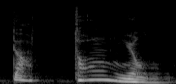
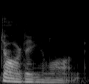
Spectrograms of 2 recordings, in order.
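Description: First: The name is said as 'D'Artagnan'. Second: The name sounds like the words 'darting on'. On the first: The speaker calls it right. "you pronounce it D'Artagnan" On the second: The speaker calls it wrong. "you don't pronounce it darting on"

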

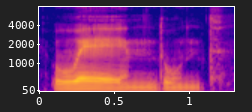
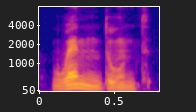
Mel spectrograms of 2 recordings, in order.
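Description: First: The first vowel is held long. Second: The first vowel is kept short. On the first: It means they sell. The speaker calls it right. "getting the long vowels here in wendunt" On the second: It would be a different word. The speaker calls it wrong. "if we say it with a short vowel"

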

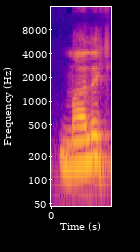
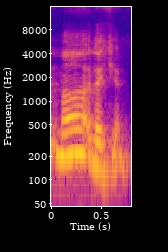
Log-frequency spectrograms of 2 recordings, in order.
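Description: First: The word ends on a consonant, without a final vowel. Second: The word ends with a short final vowel. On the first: The speaker calls it wrong. "Malek değil" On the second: The speaker calls it right. "de maleke"

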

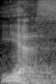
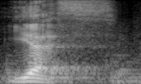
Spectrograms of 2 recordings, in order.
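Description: First: It is said at normal, quieter volume. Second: It is said with more volume.

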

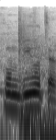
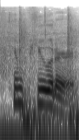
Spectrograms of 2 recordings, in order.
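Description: First: The t is pronounced as a clear t. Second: The t is pronounced like a soft d. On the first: The speaker calls it wrong. "هتقول لي كمبيوتر طبعا" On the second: The speaker calls it right. "نو كمبيوتر"

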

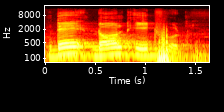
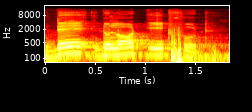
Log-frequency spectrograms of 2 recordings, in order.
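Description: First: The words 'do not' are contracted to 'don't'. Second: The words 'do not' are said in full.

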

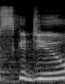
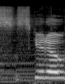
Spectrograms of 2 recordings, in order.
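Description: First: The name ends with an 'oo' sound. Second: The name ends with an 'oh' sound. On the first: The speaker calls it wrong. "the anime calls Skiddo Skidoo" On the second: The speaker calls it right. "Skiddo is spelled Skiddo"

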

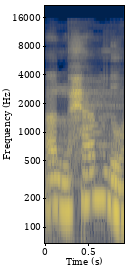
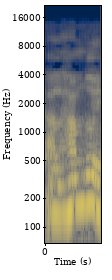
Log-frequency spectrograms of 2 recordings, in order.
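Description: First: The h sound is pressed lightly in the throat. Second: The h sound is light, without throat pressure. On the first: The speaker calls it right. "গলার মধ্যে হালকা চাপ দিয়ে উচ্চারণ করতে হবে" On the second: The speaker calls it wrong. "আলহামদু এটা হবে না"

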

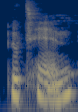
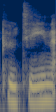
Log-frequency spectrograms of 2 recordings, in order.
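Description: First: The word is said with a Canadian pronunciation. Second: The word is said with an American pronunciation. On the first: "I'm going to defer to the Canadian pronunciation" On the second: "in America we say poutine"

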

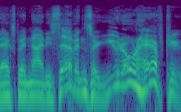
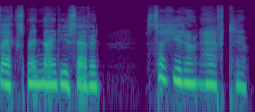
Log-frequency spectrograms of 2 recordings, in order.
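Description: First: It is said loudly with lots of energy. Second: It is said quietly with very little energy. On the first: The speaker calls it right. "you say it with some oomph, some pizzazz, some fucking energy" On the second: The speaker calls it wrong. "she's like this so meek"

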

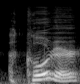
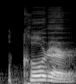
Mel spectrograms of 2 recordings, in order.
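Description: Both takes have the same delivery.

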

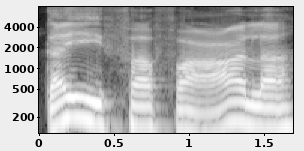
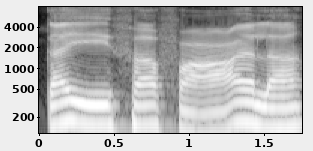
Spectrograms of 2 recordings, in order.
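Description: No difference in how they are said.

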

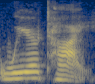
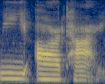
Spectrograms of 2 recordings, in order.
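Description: First: We are is shortened into one syllable. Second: We are is said as two full words. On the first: The speaker calls it right. "เราก็จะพูดว่า" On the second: The speaker calls it wrong. "เราก็จะไม่พูดว่า"

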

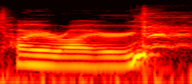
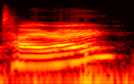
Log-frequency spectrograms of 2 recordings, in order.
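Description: First: The West Country accent is strong. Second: The West Country accent is mild. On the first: "the first time I said it was even worse than that. I was like proper like" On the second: "which is just a little bit too farmer"

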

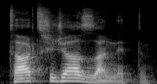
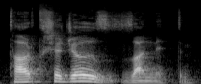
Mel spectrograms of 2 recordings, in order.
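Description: First: The verb is pronounced in reduced colloquial form. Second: The verb is pronounced fully, as spelled. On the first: The speaker calls it right. "Doğru telaffuz bu" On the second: The speaker calls it wrong. "Bir de yanlışı kullanalım"

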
